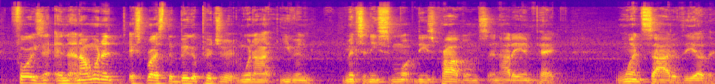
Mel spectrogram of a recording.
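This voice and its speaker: In a room with audible room echo, a man with a fairly low pitch and vocal fry talks at a fairly quick pace with lively intonation. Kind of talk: casual chat. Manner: fast.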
